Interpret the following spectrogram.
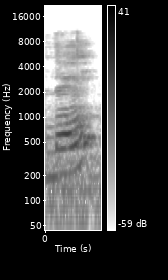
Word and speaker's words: les: almost like you're saying note that lei should look like this pronunciation in english like i'm going to lay down day d-a-y what day of the week is it we don't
